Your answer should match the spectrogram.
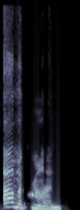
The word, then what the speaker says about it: Omicron: There's no N except for the very end. It's Omicron.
